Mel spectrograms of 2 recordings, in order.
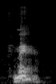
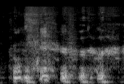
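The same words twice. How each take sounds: First: High dog call. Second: High laughing come here, breaking into a laugh; much higher call, laughing at the dog. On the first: Calling the dog again. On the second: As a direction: coax the dog through a laugh. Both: Real, not acted.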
